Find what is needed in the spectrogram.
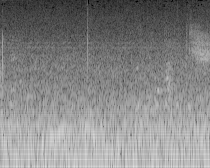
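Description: Steady low rumble of outdoor background noise with faint voices of people outside, and a single click about halfway through.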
